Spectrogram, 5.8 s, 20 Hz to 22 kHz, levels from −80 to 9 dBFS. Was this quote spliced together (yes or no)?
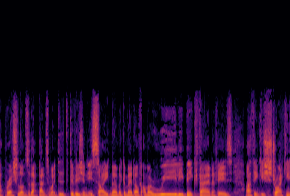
no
